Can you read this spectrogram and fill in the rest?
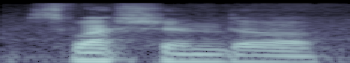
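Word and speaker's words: Schwesinger: And Carson Schwes singing linebacker swinder that's how it's pronounced on the on the live coverage.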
